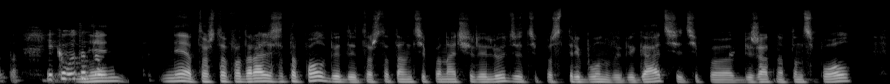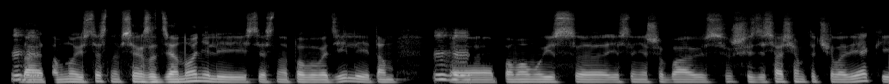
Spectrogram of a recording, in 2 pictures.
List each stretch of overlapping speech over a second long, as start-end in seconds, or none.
none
